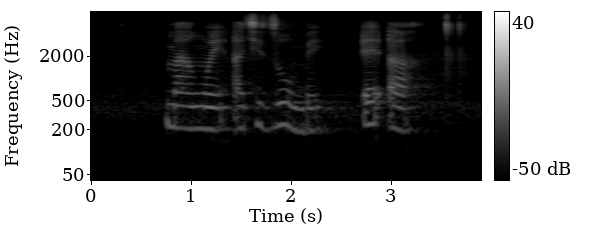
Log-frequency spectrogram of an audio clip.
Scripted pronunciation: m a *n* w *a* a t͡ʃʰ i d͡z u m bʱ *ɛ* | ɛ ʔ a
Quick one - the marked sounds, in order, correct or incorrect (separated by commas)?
incorrect, incorrect, correct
